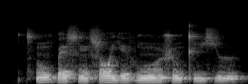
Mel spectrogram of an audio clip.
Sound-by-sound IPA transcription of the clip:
t͡sʼ ũ k͡p ɛ ɬ ẽ ɬ ɔ j e v ũː ʂ ũ kʼ i ç ɯː

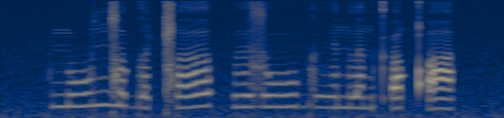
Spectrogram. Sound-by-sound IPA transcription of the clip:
n̪ uː ŋ͡ǀ ɵ ɡ ɐ ǁ ɐː | ɨ z uː ɡʱ e n l ɐ n kʼ ʉ qʼ a

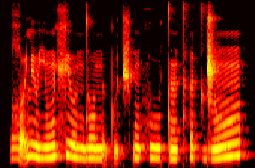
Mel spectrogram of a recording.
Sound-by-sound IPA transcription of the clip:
ʁʷ ə̰ lʲ o j ũ xʲ o n d o n ə̰ tʷ ə̰ t͡ʃʰ ũ x u t ə̃ tʰ ə t ɖ͡ʐ õ

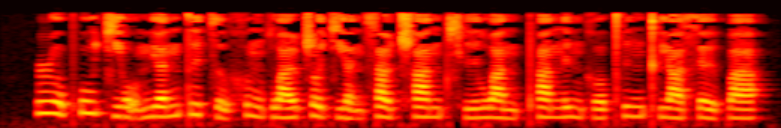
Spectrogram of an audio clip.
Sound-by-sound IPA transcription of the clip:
ɻ ɤ˥˩ pʰ u˥ t͡ɕ j o̰˨˩ ʊ̯ n̪ j ɛ˧˥ n t̪ i˥ t͡s ɹ̩˨˩ x ɤ˥˩ ŋ s w a˧˥ ɪ̯ ʈ͡ʂ ɤ˥˩ t͡ɕ j ɛ̰˨˩ n s a˥˩ ɪ̯ ʈ͡ʂʰ a˥ n t͡ɕʰ i˧˥ l w a˥˩ n pʰ a˥ n i˥˩ ŋ x ɤ˧˥ t̪ʰ i˥ ŋ pʰ j ä˥˧ s e˥˩ ɪ̯ p ä˥

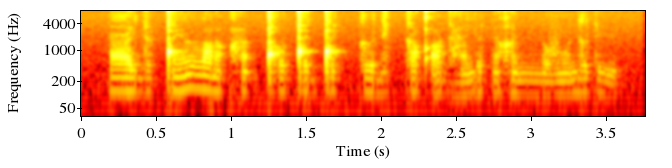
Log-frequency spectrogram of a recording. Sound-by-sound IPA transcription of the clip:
ʕ i d ø ǃ ẽ lː ɑ ɾ ẽ qʰ ĩ ʔ ǃʰ o ǃ e d ǃ i kː ɯ d i kː ø qʼ æ ɡʱ æ̃ j ø t ẽ χ ĩ nː o v ũ d ɯ t y

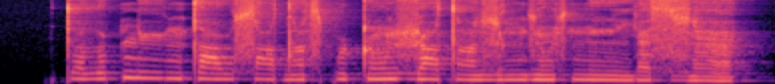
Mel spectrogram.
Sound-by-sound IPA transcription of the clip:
t̪ ø ðˤ u p n yː ŋ t̪ ɑ w sˤ ɑ dˤ ɑ̃ s p u ʈ ũ ɮ u tˤ æ̃ ɮ ɯ ŋ z ũ s n̪ ĩː j æ s ɮ æ̃

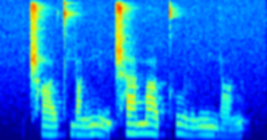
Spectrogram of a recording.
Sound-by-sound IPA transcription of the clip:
ʈ͡ʂʰ ɑ˨˦ ʊ̯ t̪ʰ j ɑ˨˦ ŋ n̪ ḭ˨˩ ŋ ʈ͡ʂʰ ä˦ m ɑ˥˨ ʊ̯ kʰ u˥˨ l i˦ ŋ m j ɑ˨˦ ŋ

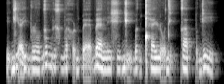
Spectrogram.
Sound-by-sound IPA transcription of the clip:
ḭ ɡ j ɛ̰ j b ɹ ʊ ɡ ɵ b ʉ x b ə h o̰ ɖ ɓ ɛ̰ ɓ ɛ n̪ i x i ɡ ḭ ɓ ə ɡ ǃʰ ɛ j ɳ o̰ d ḭ kː ɐ pː ə̰ ɡ ɾ i

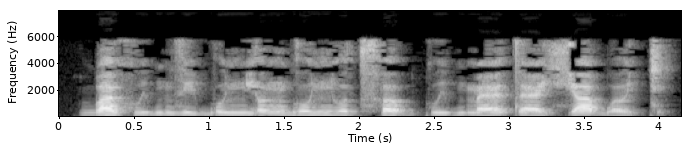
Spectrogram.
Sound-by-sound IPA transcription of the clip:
b a˦ xʷ i˨ b n z i˨ b o˨ ɲ j ʌ˧ ŋ ɡ o˦ ɲ o˦ t͡sʰ ʌ˦˨ b kʷ i˨ b m æ˨˦ t æ˨ ç a˦ b ʌ˨ c

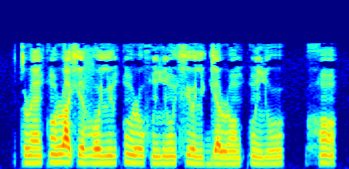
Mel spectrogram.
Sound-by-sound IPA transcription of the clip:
t ɹ ɛ̃ k õ ɹ a xʲ a v o lʲ ũ k ũ ɹ o xʷ ə̃ ʎ ũ xʲ o lʲ ə ɡʲ a ɹ õ kʷ ɛ̃ ʎ u | h õ

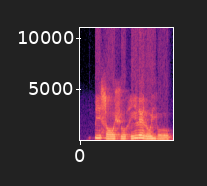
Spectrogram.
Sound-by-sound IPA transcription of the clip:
k͡p i˧ s ɔ˨ ʃ o˨ h ĩ˨˦ l ɛ˦˨ l o˧ j o˨

